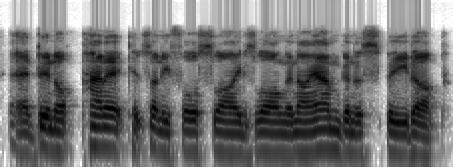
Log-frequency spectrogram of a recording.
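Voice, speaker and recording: The delivery keeps to a moderate pace. It is an ordinary speaking voice. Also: man. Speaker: metadata standards expert. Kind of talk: webinar presentation.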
